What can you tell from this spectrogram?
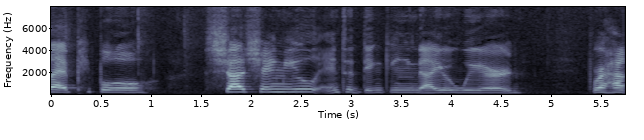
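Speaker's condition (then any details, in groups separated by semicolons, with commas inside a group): Cerebral palsy; scoliosis, spine and leg surgery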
